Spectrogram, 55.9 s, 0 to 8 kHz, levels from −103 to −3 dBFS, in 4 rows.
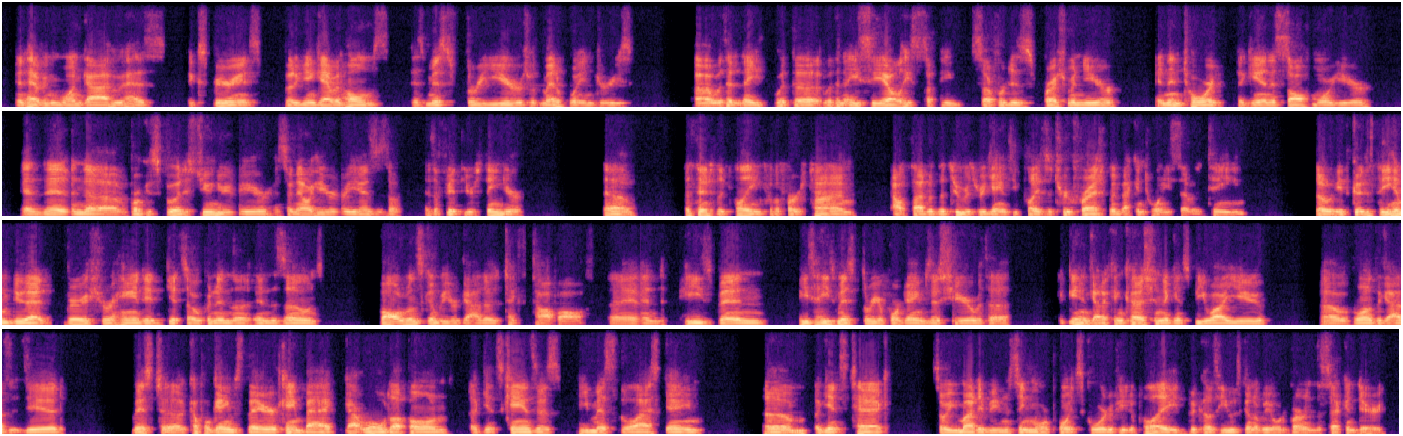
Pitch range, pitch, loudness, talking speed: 95-105 Hz, 100 Hz, -17 LUFS, 200 wpm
